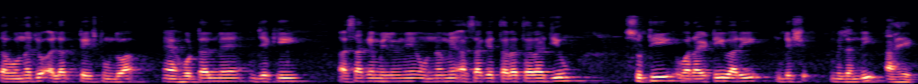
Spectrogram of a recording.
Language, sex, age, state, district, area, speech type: Sindhi, male, 18-30, Maharashtra, Mumbai Suburban, urban, spontaneous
